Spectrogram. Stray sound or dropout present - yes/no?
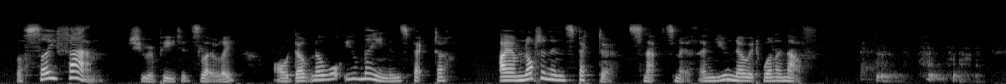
yes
